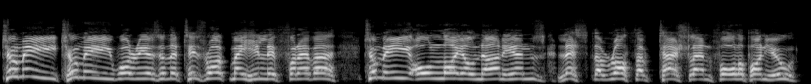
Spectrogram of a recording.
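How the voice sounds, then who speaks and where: A proud, scheming warlord bellows for his soldiers in a strained, high voice, as a man puts him on. The tone is bright and sharp. The sound is dry and a little dull. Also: steady tone, unhurried, hardly any pauses, clear, resonant tone, no room sound, full character voice. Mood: rallying. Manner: shrill urgent shouting. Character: proud scheming foreign warlord rallying troops.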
